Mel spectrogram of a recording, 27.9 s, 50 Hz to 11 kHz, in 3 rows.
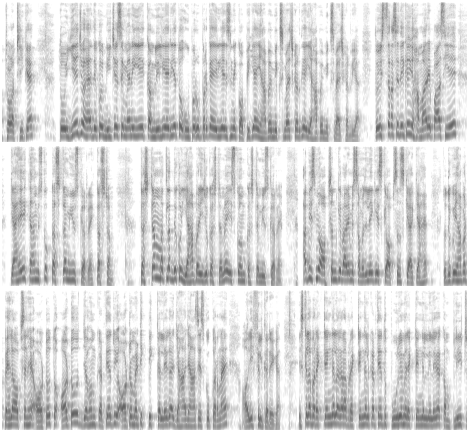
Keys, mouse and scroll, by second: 24.7 click.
